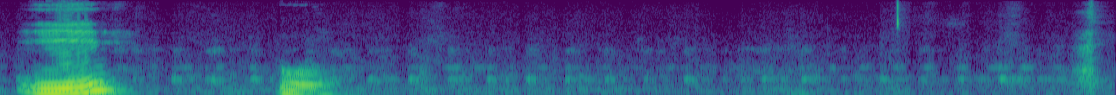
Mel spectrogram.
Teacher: अर्ध समवृत स्वर में जिसका उच्चारण करते समय मुंह लगभग आधा बंद रहता है, तो ए और ओ आते हैं।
